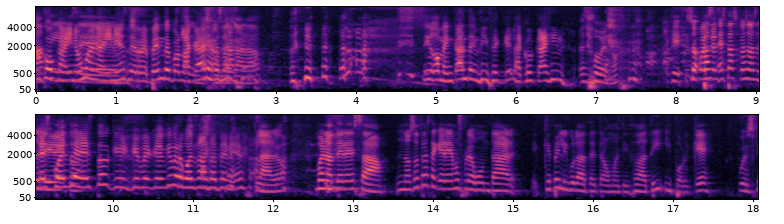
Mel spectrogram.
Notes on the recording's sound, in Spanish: DIRECTO CON PÚBLICO EN EL CAFÉ COMERCIAL.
